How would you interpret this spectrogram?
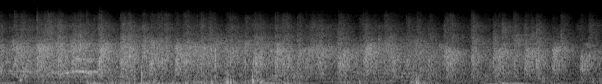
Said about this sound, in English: Another round of applause for Woodja, everybody.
